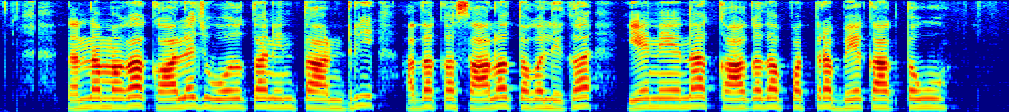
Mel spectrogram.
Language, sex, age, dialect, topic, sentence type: Kannada, male, 31-35, Northeastern, banking, question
